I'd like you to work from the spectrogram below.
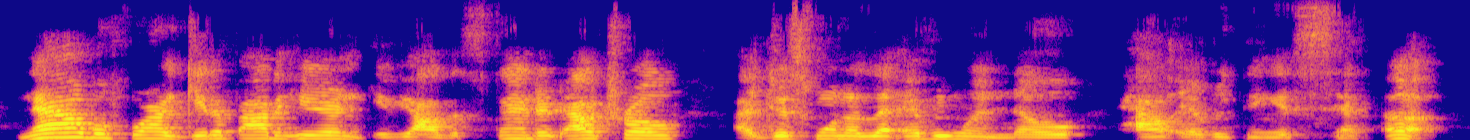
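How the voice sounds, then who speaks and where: A young adult man, a tech reviewer and channel host, talks casually and emphatically to camera in a small indoor room. His voice is on the high side and fairly bright. He's chatty and often checks in with "okay" and "all right," recorded through a muffled, lo-fi Bluetooth earbud mic.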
